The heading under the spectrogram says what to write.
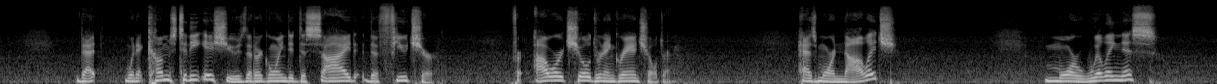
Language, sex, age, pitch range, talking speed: English, male, 40-59, 130-175 Hz, 120 wpm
